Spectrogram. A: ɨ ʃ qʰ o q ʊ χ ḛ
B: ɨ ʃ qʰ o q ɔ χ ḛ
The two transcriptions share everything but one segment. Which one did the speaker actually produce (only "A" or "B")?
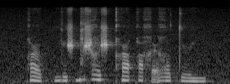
B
